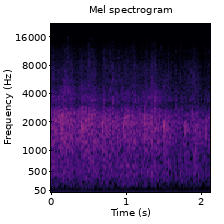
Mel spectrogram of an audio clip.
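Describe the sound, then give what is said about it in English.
An audience claps to welcome six football recruits at a morning chapel gathering: dense, even, fairly faint applause that holds steady throughout, with no voices. “Let's give them a hand and welcome them”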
